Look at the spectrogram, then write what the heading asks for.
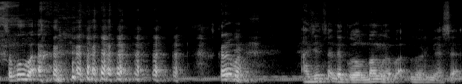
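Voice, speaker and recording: A middle-aged man who works as a hypnotherapist, chatting casually and telling animated stories, sometimes slipping into a slow, soothing suggestion voice. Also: mid-range voice. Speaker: hypnotherapist guest. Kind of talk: casual chat.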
